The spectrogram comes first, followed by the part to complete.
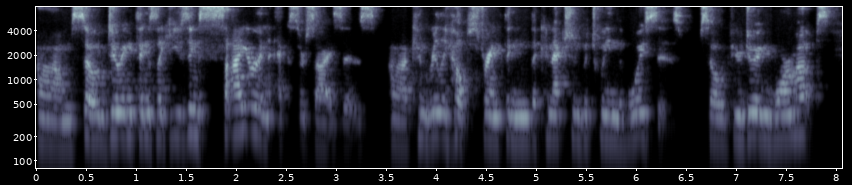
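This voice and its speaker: Informal, tentative woman teacher, lower-pitched voice. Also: fairly even intonation, moderate pace, few pauses. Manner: tentative, self-deprecating, often trailing off. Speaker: voice teacher leading a workshop.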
